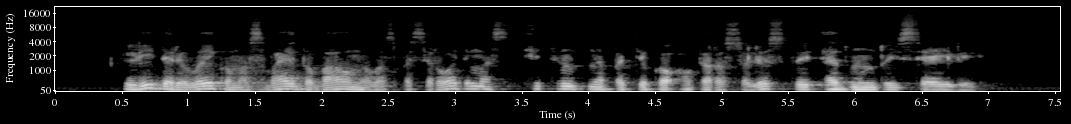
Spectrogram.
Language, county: Lithuanian, Kaunas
